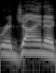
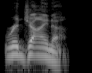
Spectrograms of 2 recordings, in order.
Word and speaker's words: Regina: And you do pronounce it. I was calling it Regina because it was more funny saying that. It's not Regina, like what would be someone's name. It is Regina.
